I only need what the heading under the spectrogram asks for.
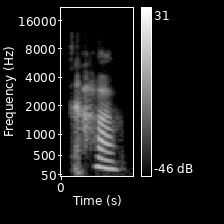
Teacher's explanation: na ito pag may stroke po na isa magiging ka So merong airflow merong parang aspirated po siya letter H ka pag ganito naman po ito parang Kung sa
